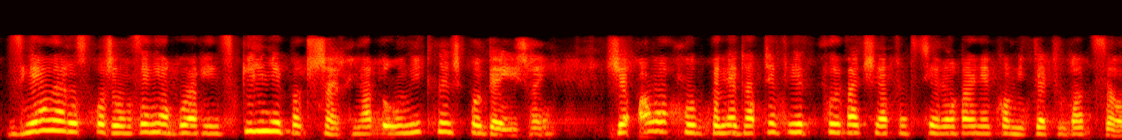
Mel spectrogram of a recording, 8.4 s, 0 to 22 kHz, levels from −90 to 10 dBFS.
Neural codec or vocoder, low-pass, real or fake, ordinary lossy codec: codec, 16 kHz, 1 kbps, FreqCodec, smaller model; none; fake; none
